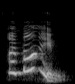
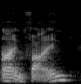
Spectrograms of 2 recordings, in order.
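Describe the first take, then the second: First: It is said in a strained, upset tone. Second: It is said in a calm, plain tone. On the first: The speaker is not really fine. "his facial or his vocal tone said" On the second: The speaker is fine. "he said"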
